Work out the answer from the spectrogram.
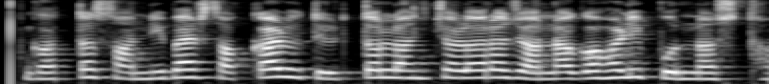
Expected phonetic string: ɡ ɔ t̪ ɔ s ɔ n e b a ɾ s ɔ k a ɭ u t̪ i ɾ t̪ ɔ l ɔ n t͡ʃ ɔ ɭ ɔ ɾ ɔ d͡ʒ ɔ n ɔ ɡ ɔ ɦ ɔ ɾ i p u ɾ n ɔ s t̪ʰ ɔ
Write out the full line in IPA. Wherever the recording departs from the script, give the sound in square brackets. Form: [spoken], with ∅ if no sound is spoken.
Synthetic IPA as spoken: ɡ ɔ t̪ ɔ s ɔ n [i] b a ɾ s ɔ k a ɭ u t̪ i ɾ t̪ ɔ l ɔ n t͡ʃ ɔ ɭ ɔ ɾ ɔ d͡ʒ ɔ n ɔ ɡ ɔ ɦ ɔ [ɭ] i p u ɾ n ɔ s t̪ʰ ɔ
